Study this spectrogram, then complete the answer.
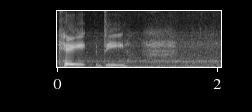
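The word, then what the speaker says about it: K'Dee: you spell it but it is and it is pronounced k d my mom is a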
